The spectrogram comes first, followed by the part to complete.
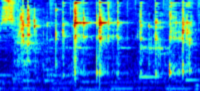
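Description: Ice cubes tipped from a ceramic bowl into a stemmed wine glass: a quick run of clinks against the glass, with a light glassy ring.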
